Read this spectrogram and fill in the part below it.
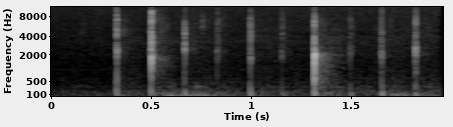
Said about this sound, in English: Got a single clap. That's what it sounds like at our shows.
